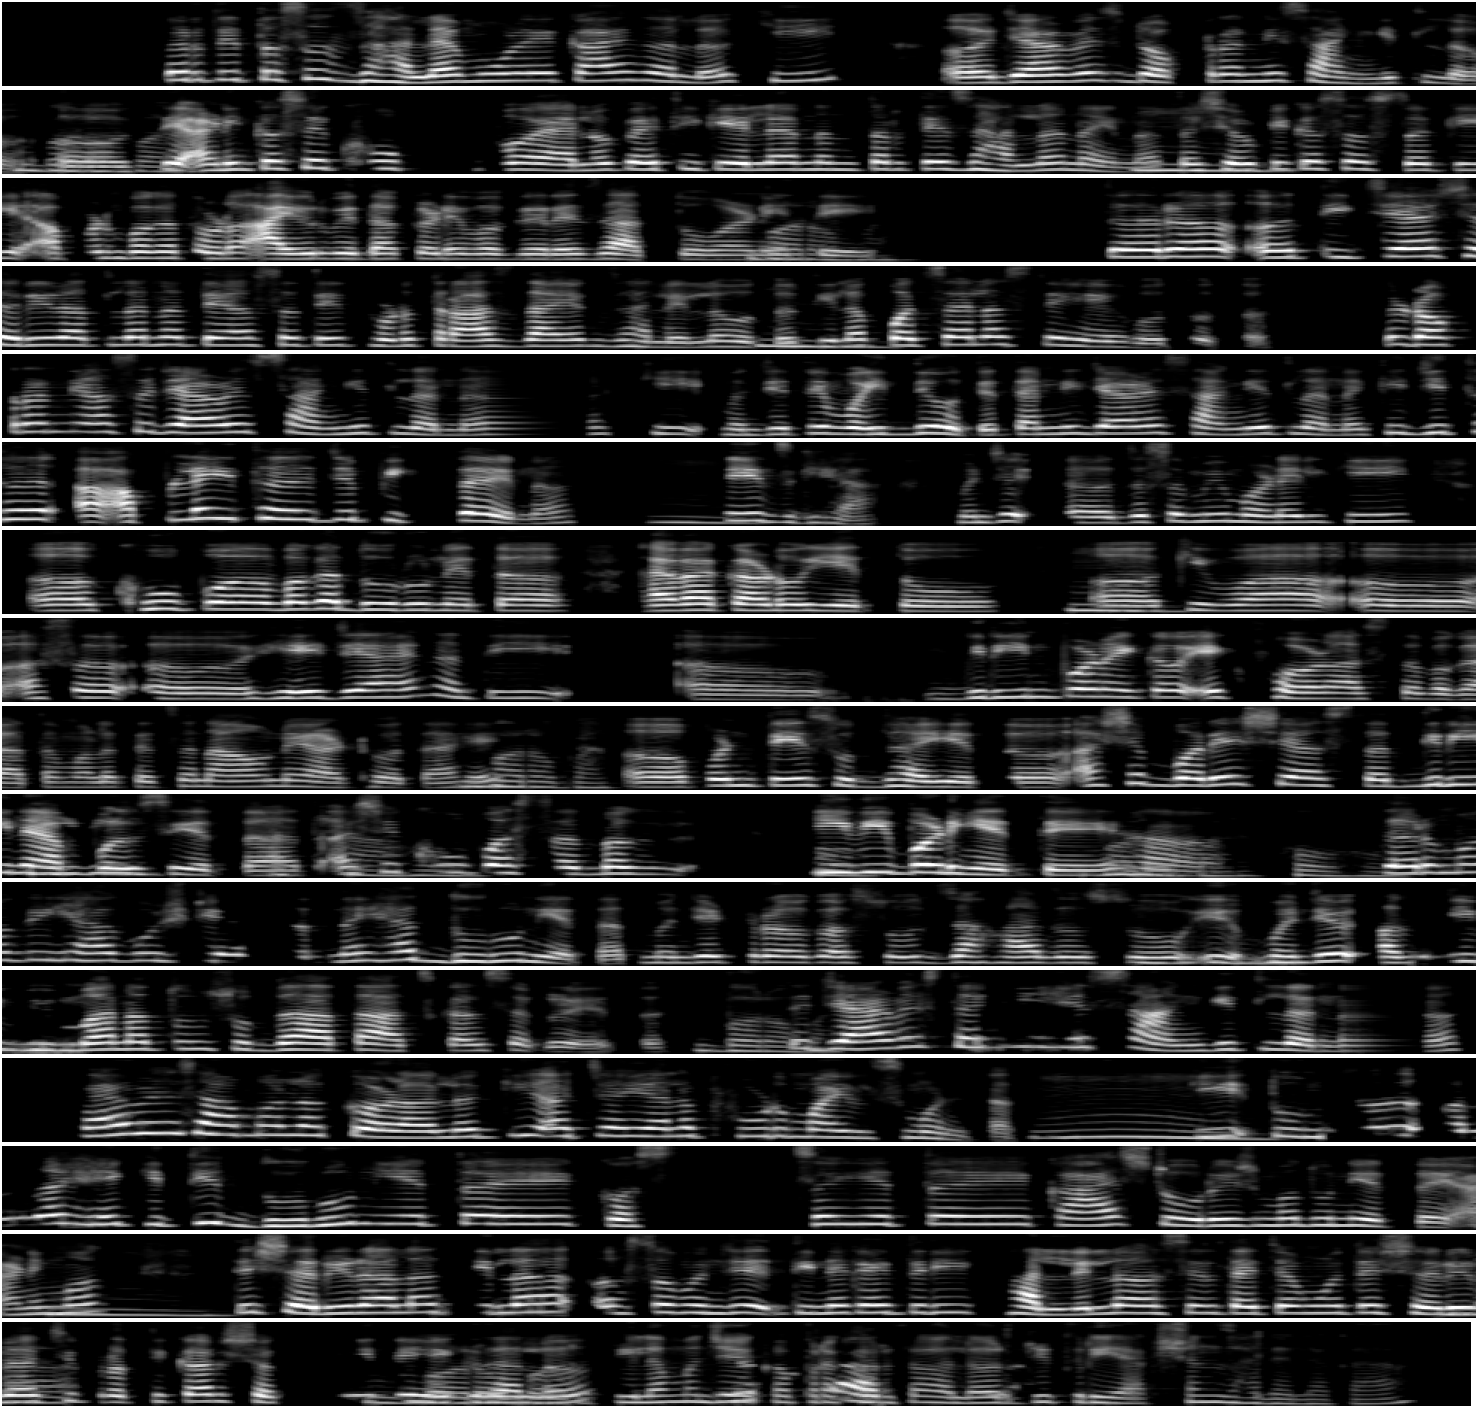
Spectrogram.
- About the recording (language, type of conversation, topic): Marathi, podcast, स्थानिक आणि मौसमी अन्नामुळे पर्यावरणाला कोणते फायदे होतात?
- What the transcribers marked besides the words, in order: static; distorted speech; mechanical hum; in English: "ॲलर्जिक रिएक्शन"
